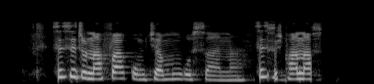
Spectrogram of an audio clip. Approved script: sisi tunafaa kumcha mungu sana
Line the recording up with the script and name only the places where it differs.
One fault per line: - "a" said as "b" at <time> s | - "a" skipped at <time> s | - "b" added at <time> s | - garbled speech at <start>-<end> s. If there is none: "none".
- garbled speech at 2.5-3.2 s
